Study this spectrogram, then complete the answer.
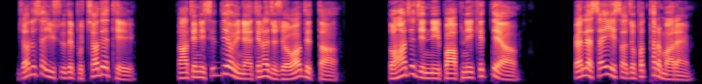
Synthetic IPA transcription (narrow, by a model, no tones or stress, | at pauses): d͡ʒaːlusɛjiːsuet̪̬epʊtːʃʰad̪et̪ʰe | t̪ãt̪ɪnːisɪd̪ːeɦoinɛt̪ɪnãd͡ʒod͡ʒɐʋaːb̚d̪ɪt̪ːa̰ | t̪ʊɦãd͡ʒed͡ʒɪnːipaːpnĩkɪt̪ːea | pɛːlɛsɛiɪsad͡ʒopɐt̪ʰːəɾmaːɾɛ̰̃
